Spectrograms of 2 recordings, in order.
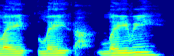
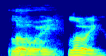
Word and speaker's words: Loewy: Raymond Levy. How do you say his last name? Raymond Levy. Loewy.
